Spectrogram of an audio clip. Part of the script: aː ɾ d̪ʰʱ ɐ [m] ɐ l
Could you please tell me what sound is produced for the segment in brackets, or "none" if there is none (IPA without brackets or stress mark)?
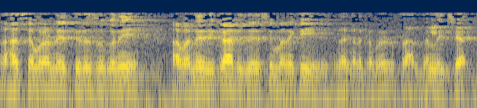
n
